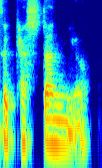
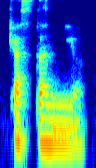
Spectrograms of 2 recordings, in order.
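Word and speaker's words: castaño: at the end we've got the the ennea castano castano um so yeah just a couple couple more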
